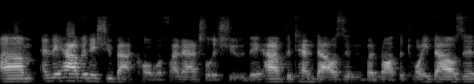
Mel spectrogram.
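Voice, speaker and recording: A man's medium-pitched voice, bright and sharp, at a very fast pace with ordinary pitch variation. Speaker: immigration advising presenter. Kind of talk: workshop presentation.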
